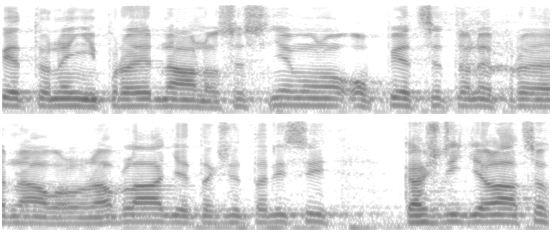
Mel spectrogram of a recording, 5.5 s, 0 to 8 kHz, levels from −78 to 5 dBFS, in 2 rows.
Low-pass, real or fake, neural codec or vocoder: 7.2 kHz; real; none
